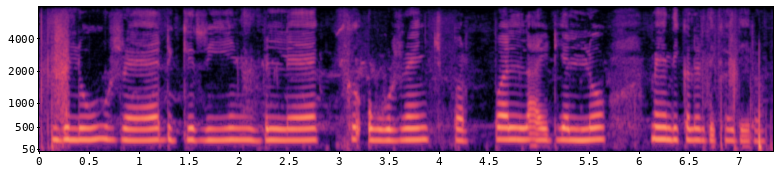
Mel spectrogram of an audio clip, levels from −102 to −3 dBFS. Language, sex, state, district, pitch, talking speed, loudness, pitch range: Hindi, female, Bihar, Saharsa, 240 Hz, 105 wpm, -31 LUFS, 235-245 Hz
